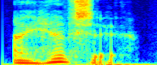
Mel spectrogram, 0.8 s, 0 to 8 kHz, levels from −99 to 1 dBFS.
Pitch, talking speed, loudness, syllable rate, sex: 115 Hz, 230 wpm, -16 LUFS, 6.0 syllables/s, male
